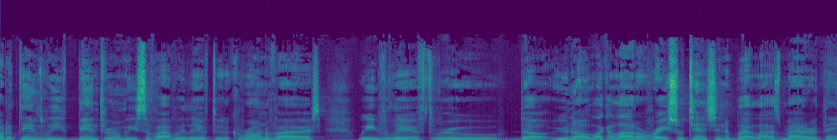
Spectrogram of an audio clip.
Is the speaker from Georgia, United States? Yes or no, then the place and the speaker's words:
yes; Atlanta, Georgia, United States; I grew up in Atlanta. Like, born and raised.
